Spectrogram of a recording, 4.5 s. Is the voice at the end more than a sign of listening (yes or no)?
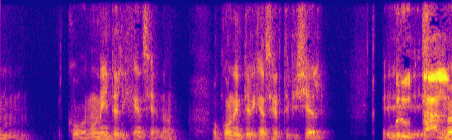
yes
